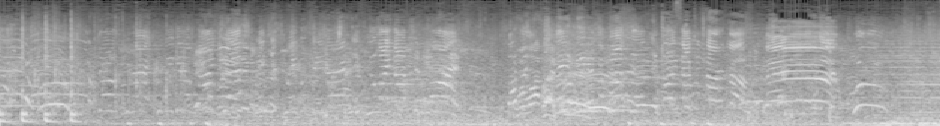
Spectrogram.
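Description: A crowd of men and women talk and cheer loudly outdoors.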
